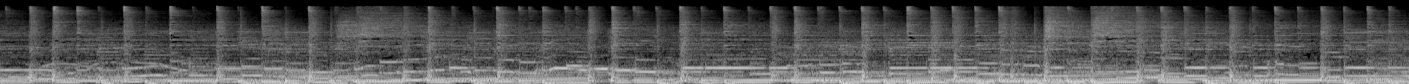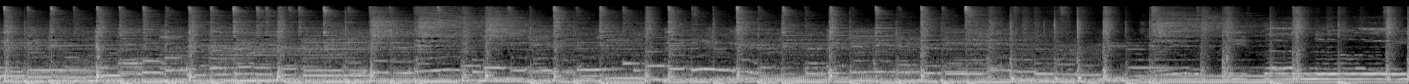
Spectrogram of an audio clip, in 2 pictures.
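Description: Live rock band playing an instrumental passage: an electric guitar lead with bending, sliding notes over bass guitar and a drum kit.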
